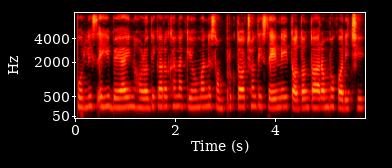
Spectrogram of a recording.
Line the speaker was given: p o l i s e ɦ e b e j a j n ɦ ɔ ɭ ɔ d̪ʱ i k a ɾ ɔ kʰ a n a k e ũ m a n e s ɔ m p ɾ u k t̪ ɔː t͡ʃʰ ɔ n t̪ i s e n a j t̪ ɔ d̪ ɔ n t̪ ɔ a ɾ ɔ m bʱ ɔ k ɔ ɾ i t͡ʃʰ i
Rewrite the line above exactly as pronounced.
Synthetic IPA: p o l i s e ɦ i b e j a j n ɦ ɔ ɭ ɔ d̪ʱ i k a ɾ ɔ kʰ a n a k e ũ m a n e s ɔ m p ɾ u k t̪ ɔː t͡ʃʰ ɔ n t̪ i s e n e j t̪ ɔ d̪ ɔ n t̪ ɔ a ɾ ɔ m bʱ ɔ k ɔ ɾ i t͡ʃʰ i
